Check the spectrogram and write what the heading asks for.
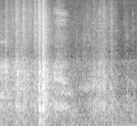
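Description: Faint handling of a small plastic pot as its lid comes off: a few light clicks and rustles of plastic.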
